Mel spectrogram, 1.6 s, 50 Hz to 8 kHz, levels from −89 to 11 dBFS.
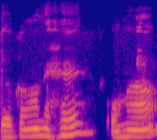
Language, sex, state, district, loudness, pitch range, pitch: Hindi, male, Bihar, Begusarai, -27 LUFS, 135-160 Hz, 145 Hz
